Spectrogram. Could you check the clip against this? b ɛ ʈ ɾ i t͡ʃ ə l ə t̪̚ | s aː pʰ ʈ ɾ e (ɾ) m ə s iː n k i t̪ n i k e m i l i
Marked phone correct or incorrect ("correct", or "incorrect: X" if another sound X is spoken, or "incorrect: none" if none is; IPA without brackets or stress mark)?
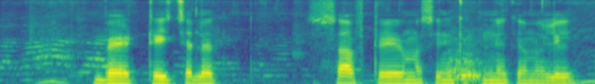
correct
